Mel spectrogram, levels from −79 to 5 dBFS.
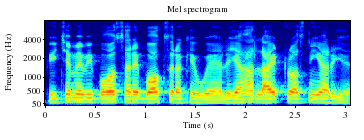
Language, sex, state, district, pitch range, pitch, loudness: Hindi, male, Jharkhand, Garhwa, 115-125 Hz, 120 Hz, -17 LUFS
